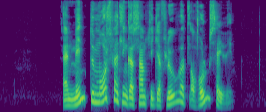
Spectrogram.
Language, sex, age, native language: Icelandic, male, 40-49, Icelandic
